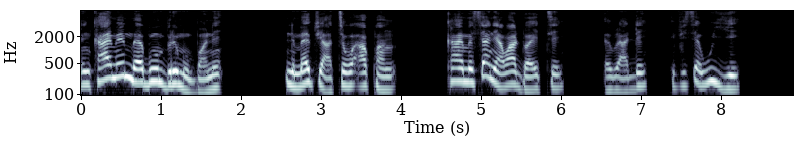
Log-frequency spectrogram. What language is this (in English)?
Akan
